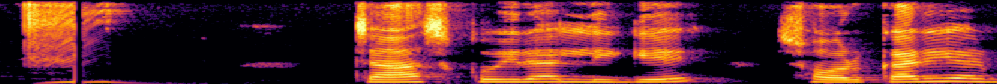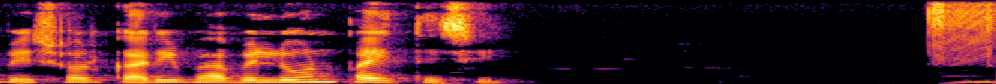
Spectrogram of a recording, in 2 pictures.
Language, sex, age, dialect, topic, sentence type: Bengali, female, 36-40, Western, agriculture, statement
